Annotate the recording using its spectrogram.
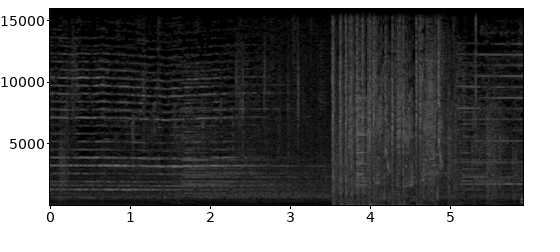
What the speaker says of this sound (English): I like this pop gun.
